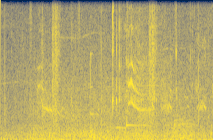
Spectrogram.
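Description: Steady low rumble of wind on the microphone in open marsh, with a few faint, short high calls.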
